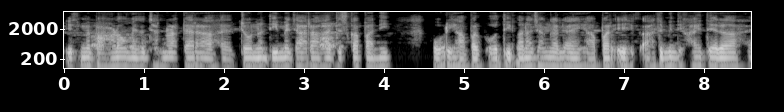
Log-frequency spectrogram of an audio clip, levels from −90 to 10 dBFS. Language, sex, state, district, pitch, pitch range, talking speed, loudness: Hindi, male, Uttar Pradesh, Muzaffarnagar, 115 Hz, 110-115 Hz, 225 wpm, -18 LUFS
